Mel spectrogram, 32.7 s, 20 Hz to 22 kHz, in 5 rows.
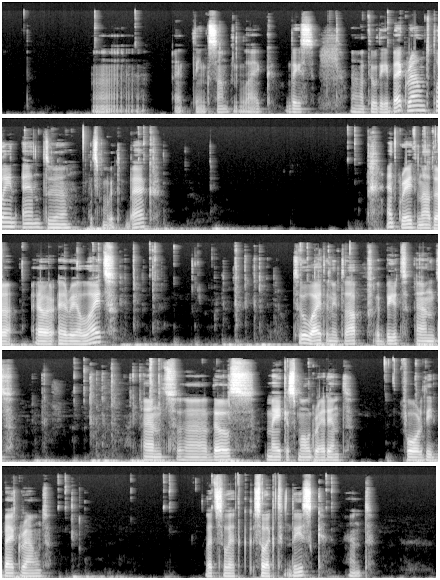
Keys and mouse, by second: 6.2-7.0 right drag, 7.8 g, 8.8 right click, 8.8 `, 9.8 s, 11.8-12.6 right drag, 13.2 shift+a, 14.9 g, 15.6 right click, 16.5 ctrl+z, 16.8 g, 17.8 r, 20.9 r, 22.8 g, 27.8-31.2 drag, 28.6-31.2 middle drag, 28.6-32.6 right drag.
